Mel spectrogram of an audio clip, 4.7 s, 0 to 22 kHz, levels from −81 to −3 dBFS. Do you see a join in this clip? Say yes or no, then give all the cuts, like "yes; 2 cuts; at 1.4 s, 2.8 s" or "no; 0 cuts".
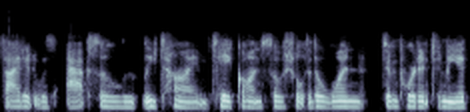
yes; 3 cuts; at 2.1 s, 3.0 s, 3.8 s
